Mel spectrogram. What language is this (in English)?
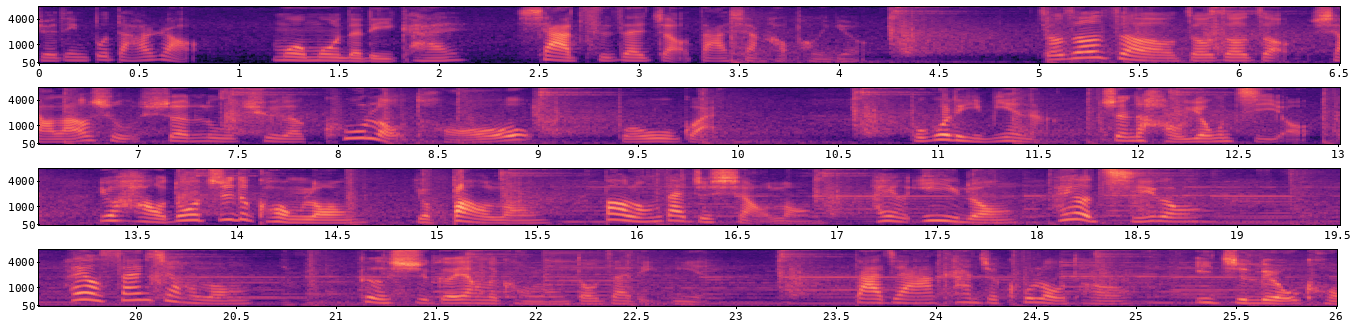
Chinese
